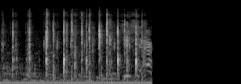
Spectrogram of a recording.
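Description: A rapid, irregular run of sharp clicks, about a dozen a second, over a steady low hum. It cuts off suddenly about a second and a half in.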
